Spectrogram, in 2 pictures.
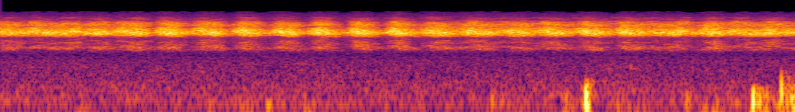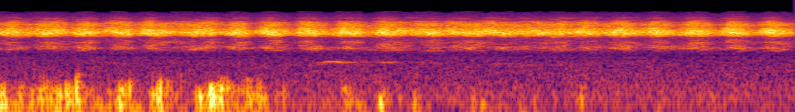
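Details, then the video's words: On a desolate Sardinian beach in summer heat, cicadas keep up a high, sizzling, gently pulsing drone while a burst of low splashing thuds from the waves breaks in midway. "Ocean Waves & Cicada Sounds - The Most Relaxing Waves Ever - Cicadas by the Sea"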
